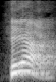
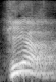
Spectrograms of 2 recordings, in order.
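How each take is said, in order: No difference in how they are said.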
